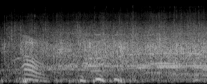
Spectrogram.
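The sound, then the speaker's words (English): An audience at a Mother's Day service applauds to welcome a speaker to the stage. The clapping is steady and sustained, with a voice speaking over it. “I'm going to exit the stage and one of you guys welcome and put your hands together for CJ.”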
